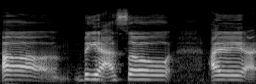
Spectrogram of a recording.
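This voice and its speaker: A woman with a Michigan accent in a very clean recording against a silent background. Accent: general American, Michigan. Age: 20s. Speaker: podcast host and site editor. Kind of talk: casual chat.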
